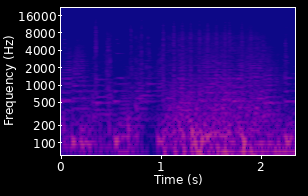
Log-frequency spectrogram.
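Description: Rapid-fire gunshots from a modified weapon in Rainbow Six Siege, a dense, continuous crackle of shots layered over game noise and clatter, loud and sustained throughout.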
